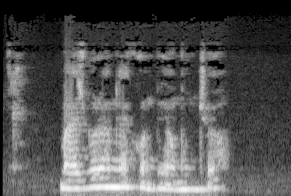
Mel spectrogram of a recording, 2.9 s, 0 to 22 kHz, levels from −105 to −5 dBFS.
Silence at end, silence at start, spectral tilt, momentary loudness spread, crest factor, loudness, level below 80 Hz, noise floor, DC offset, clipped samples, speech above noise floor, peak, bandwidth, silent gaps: 0.65 s; 0.1 s; -6.5 dB/octave; 13 LU; 14 dB; -14 LUFS; -48 dBFS; -55 dBFS; under 0.1%; under 0.1%; 42 dB; -2 dBFS; 9.2 kHz; none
